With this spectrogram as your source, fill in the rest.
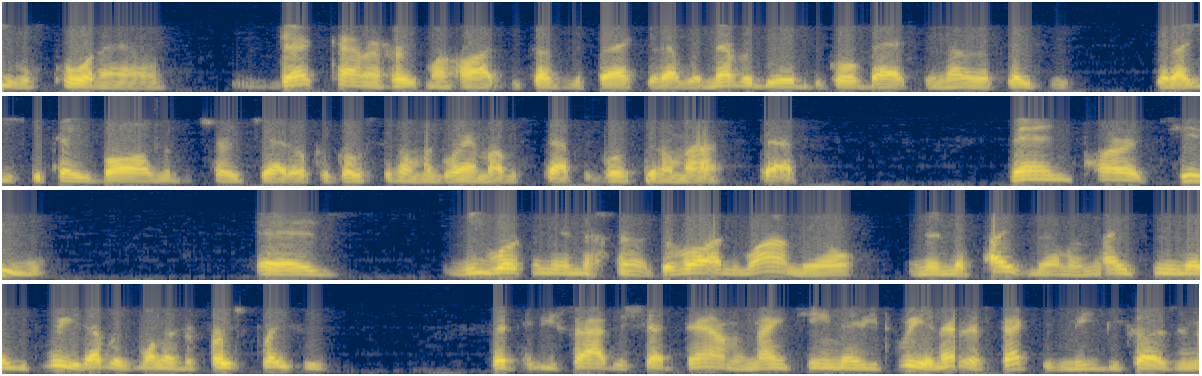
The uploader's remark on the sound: In this bonus episode, we hop on the phone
